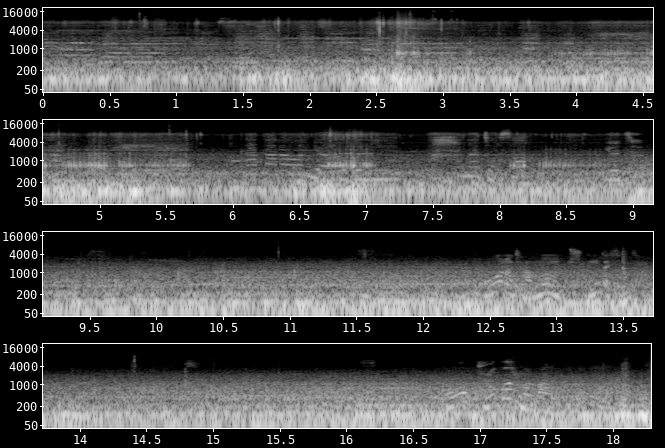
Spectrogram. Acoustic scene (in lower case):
car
